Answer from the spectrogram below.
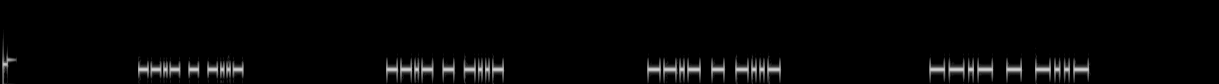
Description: Morse code, heard as a keyed tone, about 36 wpm, 700 Hz. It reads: QTX QTX QTX QTX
